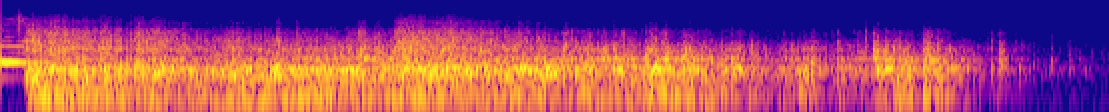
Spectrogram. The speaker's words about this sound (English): Torpedo!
